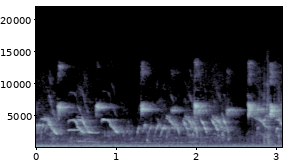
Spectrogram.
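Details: Singing F1 canary: quick series of bright downward-sweeping chirps repeated several times a second, with high thin whistles between, over a faint low hum.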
